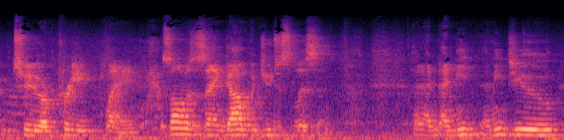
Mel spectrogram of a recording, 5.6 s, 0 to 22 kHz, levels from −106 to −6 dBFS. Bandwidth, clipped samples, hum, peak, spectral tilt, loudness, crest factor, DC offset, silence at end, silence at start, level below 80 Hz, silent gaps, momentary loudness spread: 11 kHz; under 0.1%; none; -14 dBFS; -5 dB/octave; -31 LUFS; 18 dB; under 0.1%; 0 s; 0 s; -46 dBFS; none; 18 LU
